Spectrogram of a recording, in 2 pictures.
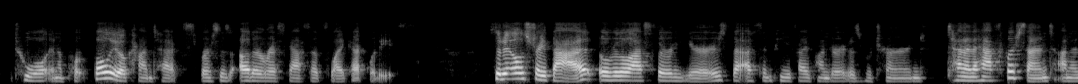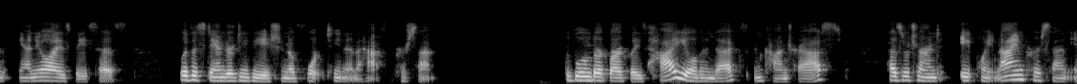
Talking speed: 130 wpm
